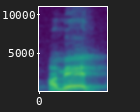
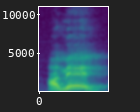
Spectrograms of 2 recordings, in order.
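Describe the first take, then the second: No difference in how they are said.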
